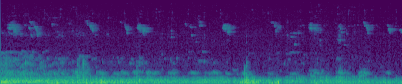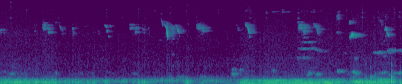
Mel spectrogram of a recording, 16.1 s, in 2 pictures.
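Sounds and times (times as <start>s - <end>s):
low rumble: 0.0s - 2.9s
small birds chirping: 0.0s - 16.0s.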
